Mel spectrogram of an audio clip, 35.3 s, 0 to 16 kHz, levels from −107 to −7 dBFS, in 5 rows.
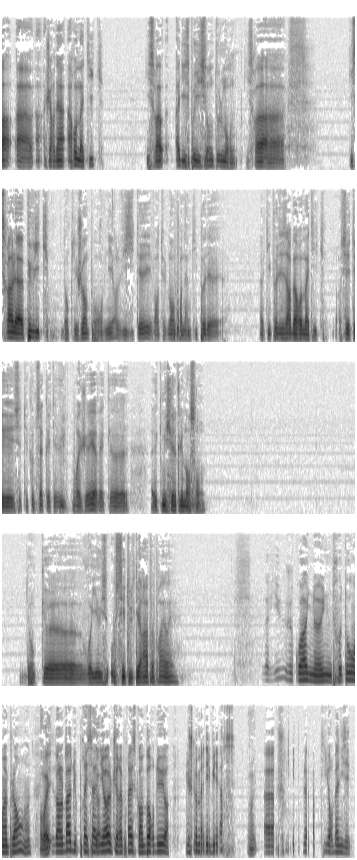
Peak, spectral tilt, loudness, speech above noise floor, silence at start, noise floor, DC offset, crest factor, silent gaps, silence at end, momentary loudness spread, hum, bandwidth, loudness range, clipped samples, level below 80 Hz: -12 dBFS; -6 dB/octave; -34 LUFS; 42 dB; 0 s; -76 dBFS; under 0.1%; 22 dB; none; 0.1 s; 17 LU; none; 11.5 kHz; 8 LU; under 0.1%; -62 dBFS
